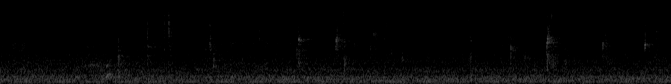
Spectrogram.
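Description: A person quietly chewing a spoonful of omurice, with soft irregular wet mouth clicks and smacks over a faint steady hum.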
